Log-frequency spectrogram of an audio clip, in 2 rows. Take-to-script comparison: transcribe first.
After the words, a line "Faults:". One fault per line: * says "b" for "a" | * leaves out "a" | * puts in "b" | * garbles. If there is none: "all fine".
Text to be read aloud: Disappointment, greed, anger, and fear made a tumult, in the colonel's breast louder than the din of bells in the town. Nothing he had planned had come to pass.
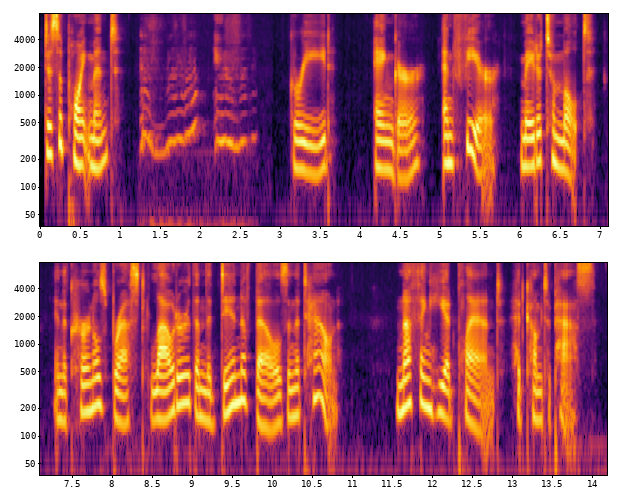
Disappointment, greed, anger, and fear made a tumult, in the colonel's breast louder than the din of bells in the town. Nothing he had planned had come to pass.
Faults:
all fine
